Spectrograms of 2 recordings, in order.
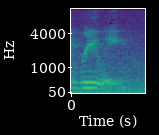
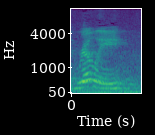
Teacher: I say really so I would use the lowercase i but if you say it the way you said it really it would be the uppercase I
